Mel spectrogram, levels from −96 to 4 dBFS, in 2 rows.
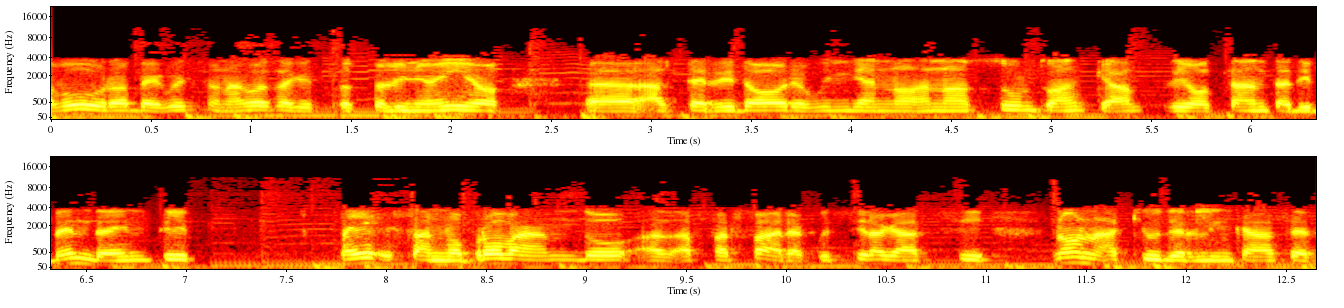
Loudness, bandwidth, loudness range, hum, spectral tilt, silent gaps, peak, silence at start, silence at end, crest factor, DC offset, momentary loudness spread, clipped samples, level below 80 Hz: -15 LUFS; 11 kHz; 1 LU; none; -5.5 dB/octave; none; -2 dBFS; 0 s; 0 s; 12 dB; under 0.1%; 6 LU; under 0.1%; -36 dBFS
